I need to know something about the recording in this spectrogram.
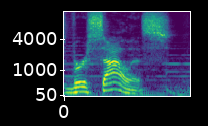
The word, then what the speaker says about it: Versailles: They have Versailus, Vers Versilus, Ohio, which correctly pronounced should sound like Versailles, but in Ohio it's Versalis.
